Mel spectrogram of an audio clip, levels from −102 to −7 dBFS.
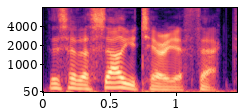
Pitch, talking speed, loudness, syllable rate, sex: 125 Hz, 205 wpm, -15 LUFS, 6.1 syllables/s, male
